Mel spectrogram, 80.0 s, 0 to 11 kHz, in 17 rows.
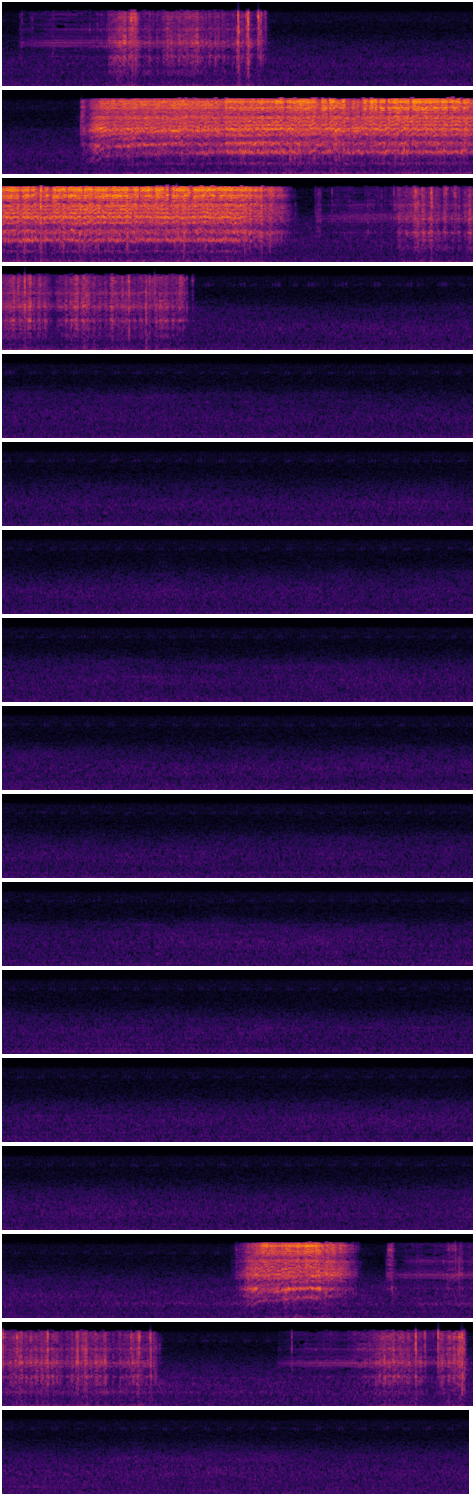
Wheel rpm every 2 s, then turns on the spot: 20, 0, 20, 110, 110, 100, 20, 10, 0, 0, 0, 0, 0, 0, 0, 0, 0, 0, 0, 0, 0, 0, 0, 0, 0, 0, 0, 0, 0, 0, 0, 0, 0, 0, 40, 10, 10, 10, 0, 0.
0-2 12-16 70-72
